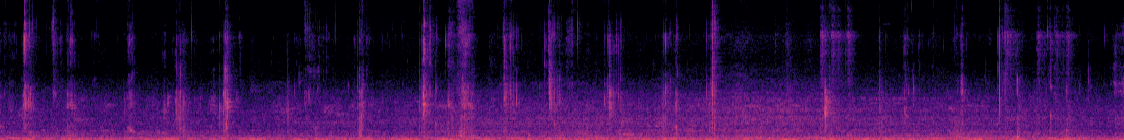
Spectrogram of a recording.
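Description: Close-miked chewing and biting of a mouthful of fish curry and rice eaten by hand, with irregular wet mouth clicks, over a steady low hum.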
